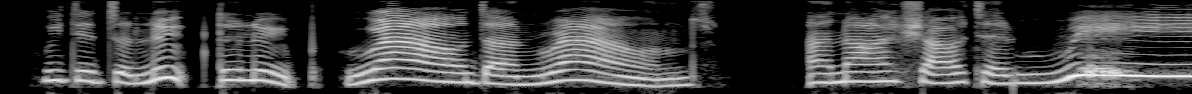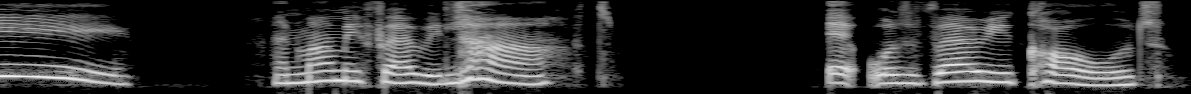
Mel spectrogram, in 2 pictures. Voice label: girl british voice over character, english british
